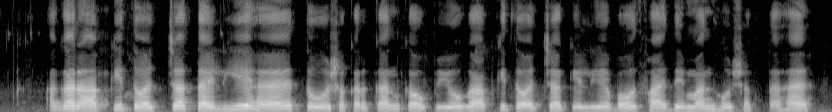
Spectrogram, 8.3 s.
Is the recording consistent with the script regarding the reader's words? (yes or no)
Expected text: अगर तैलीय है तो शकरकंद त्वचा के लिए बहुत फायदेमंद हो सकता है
no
